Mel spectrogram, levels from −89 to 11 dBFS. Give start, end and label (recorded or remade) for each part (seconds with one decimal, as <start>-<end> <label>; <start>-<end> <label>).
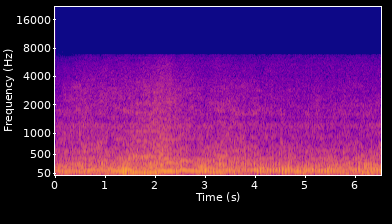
0.0-6.5 remade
